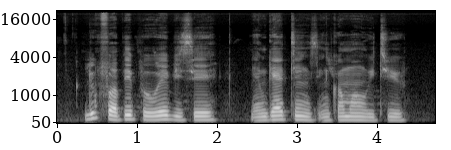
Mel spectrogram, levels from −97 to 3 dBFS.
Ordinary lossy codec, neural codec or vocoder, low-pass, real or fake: none; none; none; real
